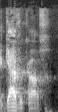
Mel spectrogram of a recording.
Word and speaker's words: Gavrikov: I'd rather use Gavrikov is that how you pronounce it? Yeah. No, he's on the pair of Jones. Yeah, Gavrikov.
